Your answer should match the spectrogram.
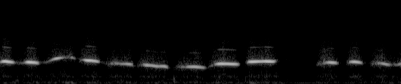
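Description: A person whistles a simple tune alone while inhaling, a series of clear, short, rhythmic notes, with a brief pause before the melody resumes.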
